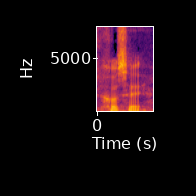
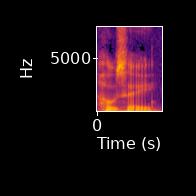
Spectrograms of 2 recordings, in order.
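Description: First: The name is said with a Spanish pronunciation. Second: The name is said with an English pronunciation. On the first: "my parents wouldn't pronounce it" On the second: "in English I actually like"

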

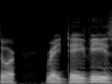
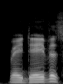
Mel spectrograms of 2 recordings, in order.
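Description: First: The name is said the American way. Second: The name is said in a non-American way.

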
